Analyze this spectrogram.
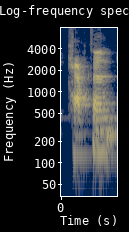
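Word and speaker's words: Keptn: the cncf slack search captain ke ptn we pronouncing captain like the captain of a ship that is written like captain so join us in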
